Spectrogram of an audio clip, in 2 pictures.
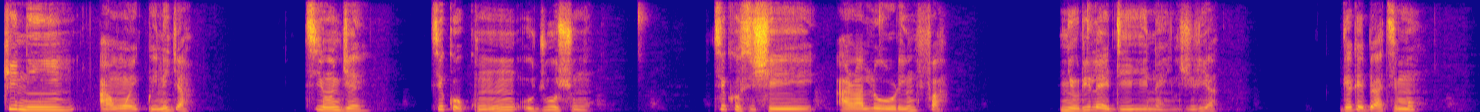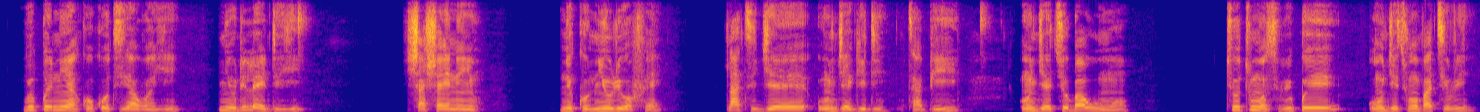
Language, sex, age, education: Yoruba, male, 30-45, tertiary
